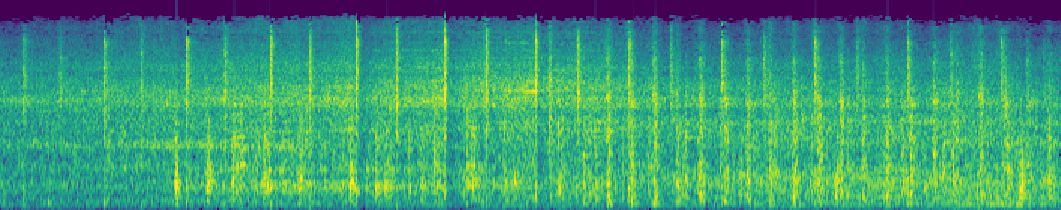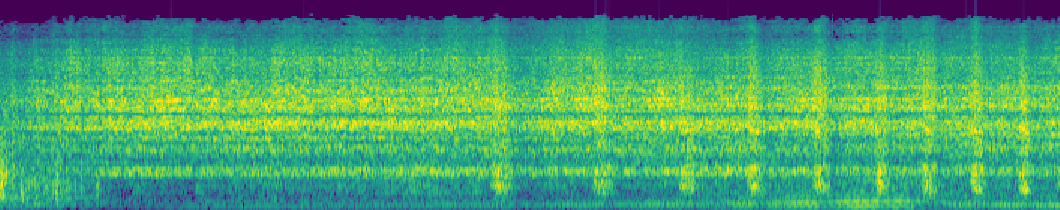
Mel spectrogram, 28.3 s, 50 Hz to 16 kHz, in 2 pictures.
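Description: Steam locomotive, an ex-GWR Hall class 4-6-0, working a passenger train towards the listener, its rhythmic exhaust beats and wheel clatter growing louder. After a cut about halfway through, a steam locomotive at a station hisses steadily while slow, evenly spaced exhaust beats quicken as it starts away.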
